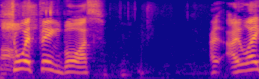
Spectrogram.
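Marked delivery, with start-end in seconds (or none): 0.1-1.1 put-on Boston mobster accent, higher and louder. Repeating what the skeletons said to the boss: Boston mobster accent. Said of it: "having a Boston accent".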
